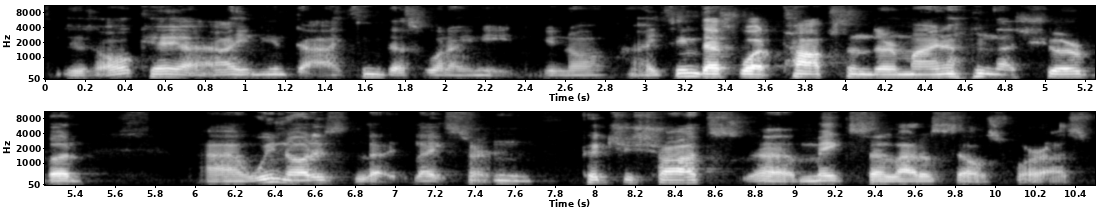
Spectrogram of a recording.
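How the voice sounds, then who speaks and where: A man from Mexico with a Mexican Spanish accent, sharing business tips in an easygoing, hesitant way. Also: on the low side. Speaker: small business owner. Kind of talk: casual tutorial chat.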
